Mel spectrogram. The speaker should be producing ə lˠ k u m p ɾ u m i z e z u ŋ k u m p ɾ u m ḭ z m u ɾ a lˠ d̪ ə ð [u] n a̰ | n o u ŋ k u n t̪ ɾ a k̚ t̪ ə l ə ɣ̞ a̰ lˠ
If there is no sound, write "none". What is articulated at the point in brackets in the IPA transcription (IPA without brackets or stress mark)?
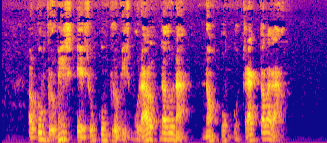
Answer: u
